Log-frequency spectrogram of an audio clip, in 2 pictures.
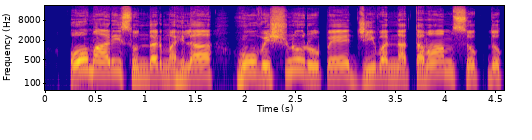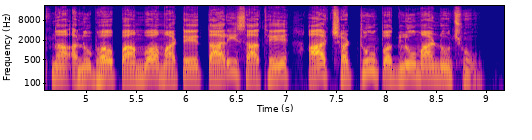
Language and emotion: Gujarati, neutral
